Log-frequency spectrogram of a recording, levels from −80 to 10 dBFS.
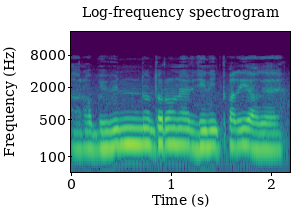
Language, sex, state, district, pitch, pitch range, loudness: Chakma, male, Tripura, Dhalai, 155 Hz, 145-170 Hz, -13 LUFS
